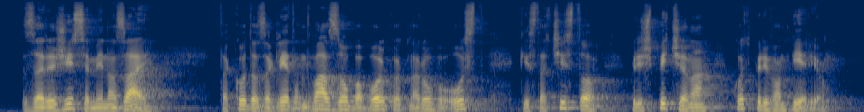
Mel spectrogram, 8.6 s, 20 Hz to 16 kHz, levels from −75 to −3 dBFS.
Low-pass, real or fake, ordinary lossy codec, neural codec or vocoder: 14.4 kHz; real; none; none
